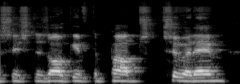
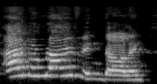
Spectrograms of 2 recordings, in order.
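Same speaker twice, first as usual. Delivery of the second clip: far higher, exaggerated posh swoop; 11 semitones higher than usual. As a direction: push the snob voice over the top. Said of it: "That's what posh people say".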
